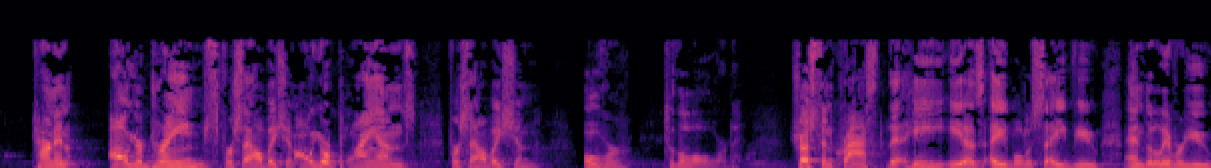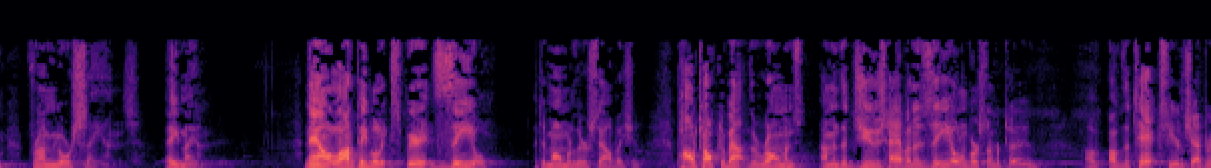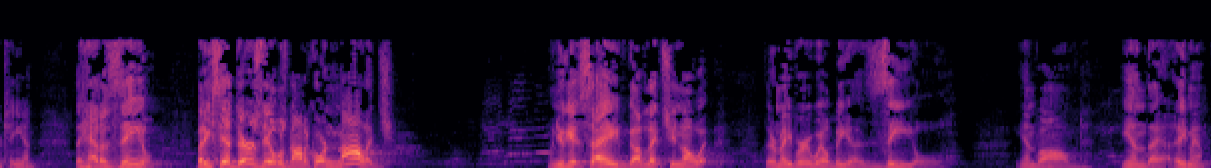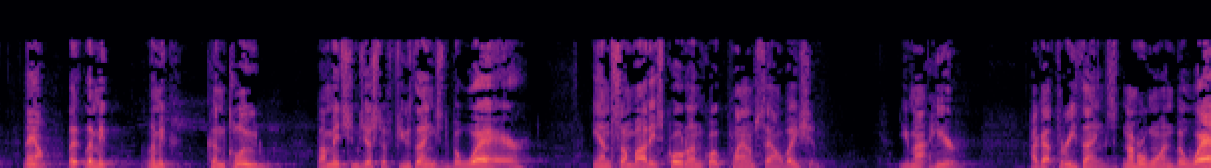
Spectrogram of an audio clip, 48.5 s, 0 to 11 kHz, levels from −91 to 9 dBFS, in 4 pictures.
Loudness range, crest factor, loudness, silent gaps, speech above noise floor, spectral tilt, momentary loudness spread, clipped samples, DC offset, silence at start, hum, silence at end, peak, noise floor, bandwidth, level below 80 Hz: 9 LU; 24 dB; -29 LUFS; none; 43 dB; -4 dB/octave; 17 LU; under 0.1%; under 0.1%; 0.35 s; none; 0 s; -8 dBFS; -72 dBFS; 8.8 kHz; -74 dBFS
